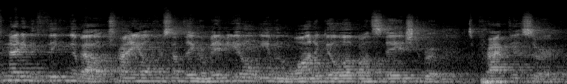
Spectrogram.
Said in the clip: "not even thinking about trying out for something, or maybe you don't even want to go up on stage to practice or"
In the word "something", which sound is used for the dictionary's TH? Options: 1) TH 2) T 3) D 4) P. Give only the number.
1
